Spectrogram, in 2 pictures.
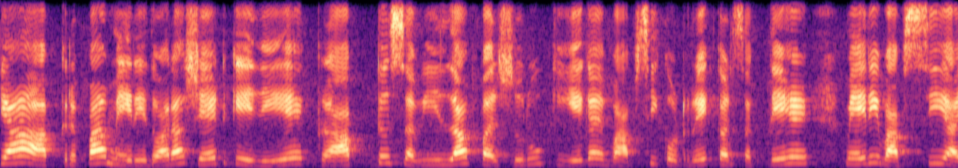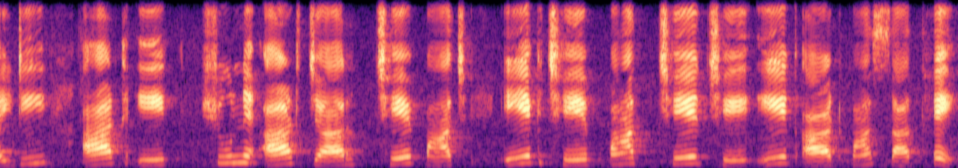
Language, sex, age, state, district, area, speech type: Hindi, female, 30-45, Madhya Pradesh, Harda, urban, read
